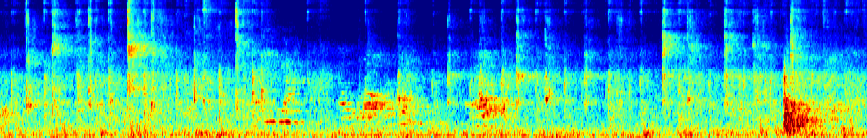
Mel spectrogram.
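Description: Table tennis balls clicking off bats and tables in rallies, with more clicks from neighbouring tables and a louder hit near the end; voices in the background.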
